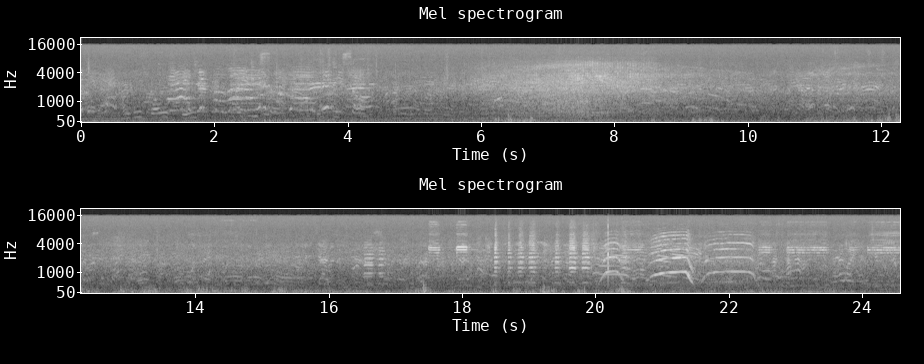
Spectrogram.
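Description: A crowd of protesters cheers and shouts outdoors.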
